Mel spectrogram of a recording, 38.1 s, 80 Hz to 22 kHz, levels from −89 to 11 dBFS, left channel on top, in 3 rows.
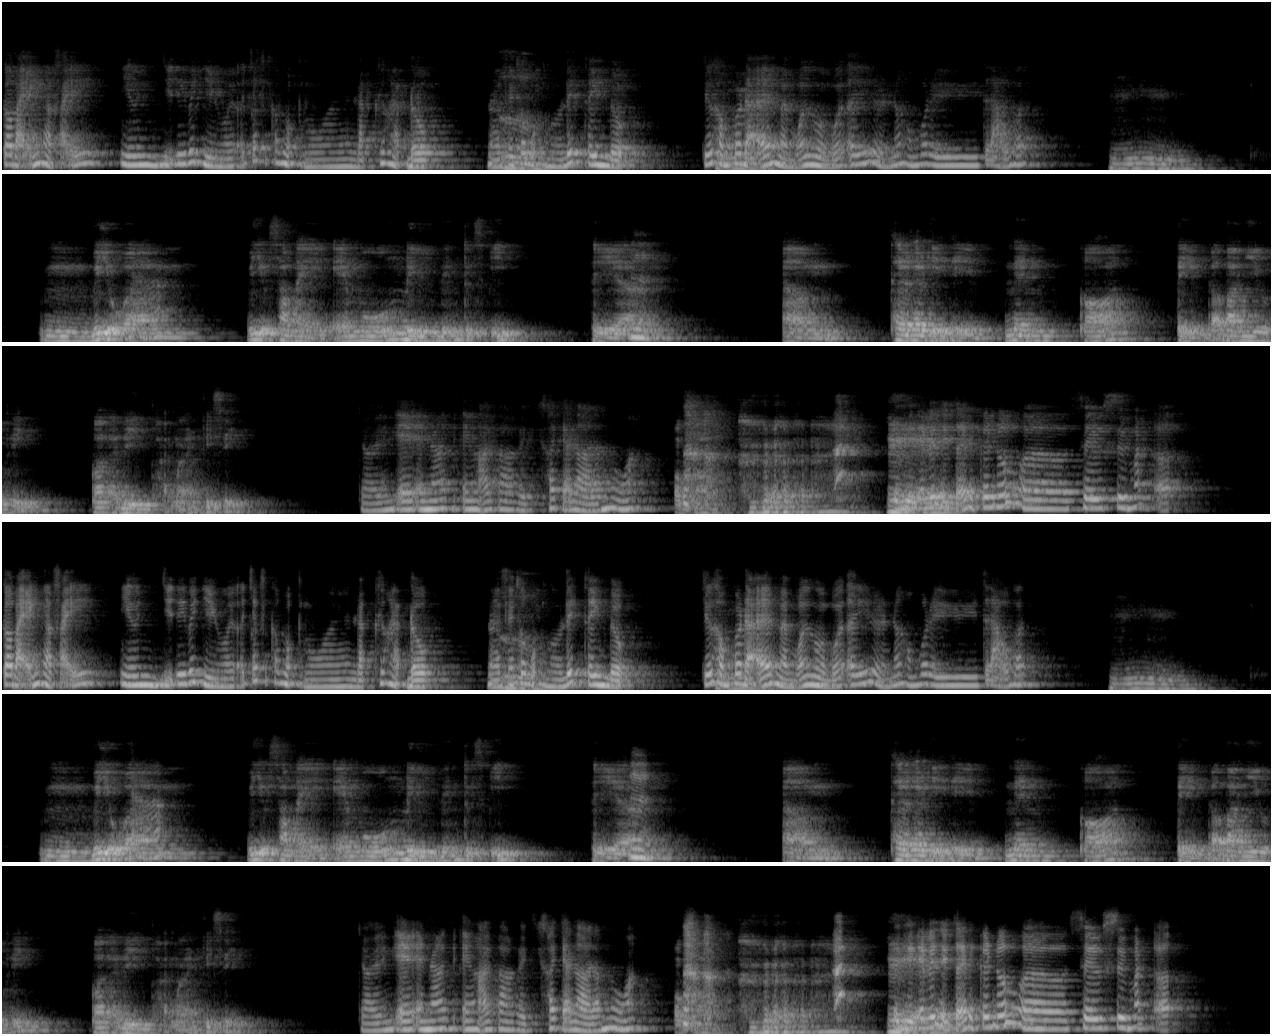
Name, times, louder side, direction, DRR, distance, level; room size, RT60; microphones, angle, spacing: voice 1, 0.0-4.3 4.8-6.3 7.0-10.2 14.1-14.3 19.0-19.2 29.0-31.8 32.2-32.5 33.7-33.8 34.3-37.0, right 3 dB, 70° right, 9 dB, 1.1 m, -28 dB
voice 2, 5.0-5.4 7.1-7.6 11.1-11.9 13.1-14.5 15.1-17.8 18.6-19.3 20.5-21.0 21.6-22.4 22.7-23.1 23.5-23.9 24.4-25.7 26.3-27.8 32.1-32.5 32.7-33.7 34.2-34.9, equal, 5° left, -1 dB, 4.0 m, -29 dB
22.5 x 12.5 x 2.6 m, 0.75 s
head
